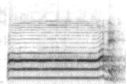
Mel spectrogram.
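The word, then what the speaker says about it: صاد: সময় বাতাস বের হয় কিন্তু যখন আমরা সদ উচ্চারণ করব তখন বাতাসটা আটকা থাকবে বাতাসটা বের করা যাবে না তাইলে উচ্চারণের মধ্যে ভিন্ন একটা ভাব আসবে সদ উচ্চারণের সময় বাতাস বের হবে না সিনে বের হয় সদে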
